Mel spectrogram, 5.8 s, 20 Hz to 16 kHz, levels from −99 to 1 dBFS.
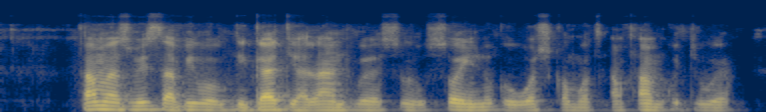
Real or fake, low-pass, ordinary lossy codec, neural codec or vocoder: fake; 7.2 kHz; Opus, 24 kbps; codec, 16 kHz, 4.8 kbps, FACodec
